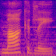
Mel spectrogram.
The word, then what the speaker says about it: markedly: from the fact that markedly is always pronounced as a three syllable word there's no euphonious way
